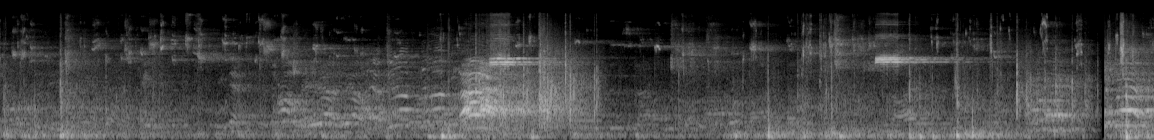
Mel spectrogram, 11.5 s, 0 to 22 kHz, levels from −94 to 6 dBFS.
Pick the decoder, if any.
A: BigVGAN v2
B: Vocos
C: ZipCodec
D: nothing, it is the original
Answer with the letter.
D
